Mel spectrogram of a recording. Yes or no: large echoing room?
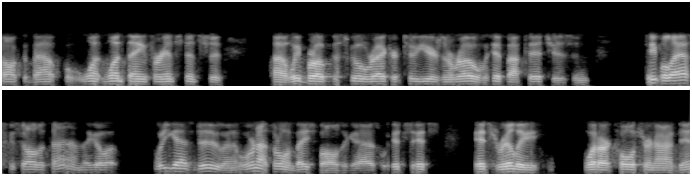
no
